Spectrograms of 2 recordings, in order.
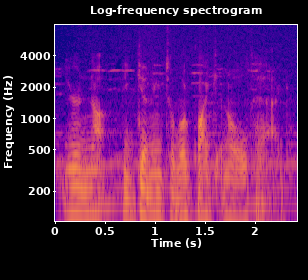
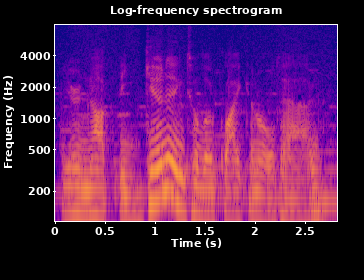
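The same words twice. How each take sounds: First: The word 'beginning' is not stressed. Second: The word 'beginning' is stressed.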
